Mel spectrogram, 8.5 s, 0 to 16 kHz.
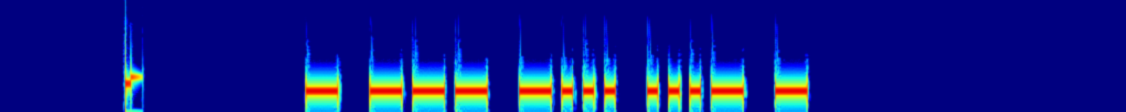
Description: Morse code, heard as a keyed tone, about 15 wpm, 700 Hz. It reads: TOBVT
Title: Code Groups - 5 Letters - 15wpm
